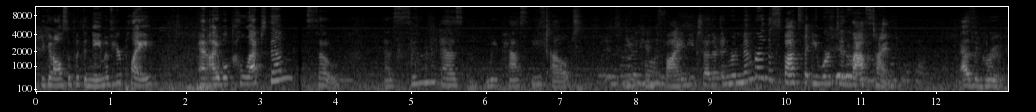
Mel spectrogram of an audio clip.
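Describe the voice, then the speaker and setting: A woman teaching young children in a classroom, giving clear directions and checking understanding with short questions. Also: fairly high pitch, animated, normal speed. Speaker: elementary school teacher. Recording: distant mic in noisy classroom.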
